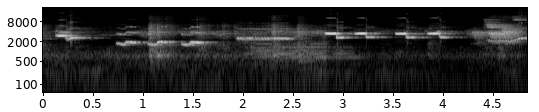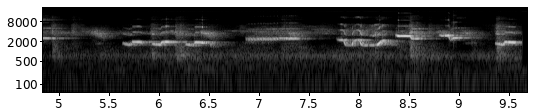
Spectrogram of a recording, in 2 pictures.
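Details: Long stretch of rufous-bellied thrush song: many brief whistled phrases, often with a sharp falling hook, repeated roughly every half second. Scattered sharp chips and a steady hum accompany it.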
